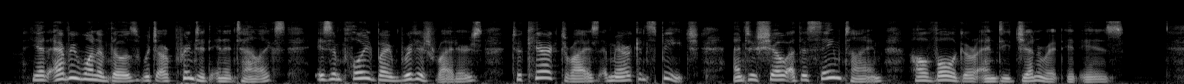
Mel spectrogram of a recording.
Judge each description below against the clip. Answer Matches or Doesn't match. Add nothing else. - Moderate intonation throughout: Doesn't match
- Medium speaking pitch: Matches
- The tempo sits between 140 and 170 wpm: Matches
